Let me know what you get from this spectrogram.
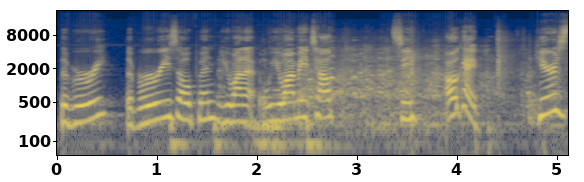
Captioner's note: audience laughing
